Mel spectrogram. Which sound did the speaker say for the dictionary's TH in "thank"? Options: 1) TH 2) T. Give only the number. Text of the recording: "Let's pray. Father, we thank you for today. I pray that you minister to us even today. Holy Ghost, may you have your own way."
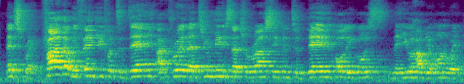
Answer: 1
